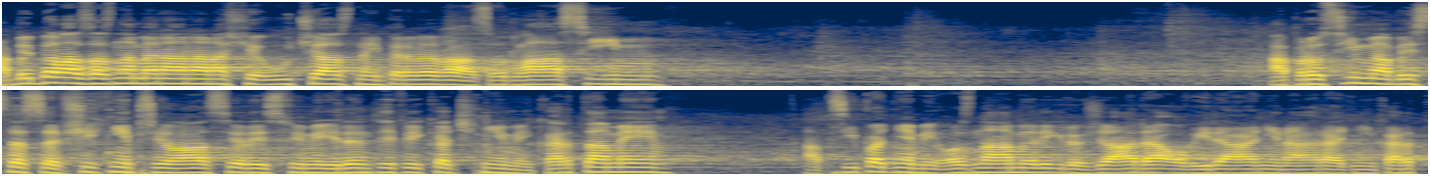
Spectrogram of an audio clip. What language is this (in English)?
Czech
